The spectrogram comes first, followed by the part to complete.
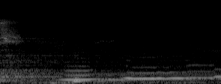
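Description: Soft, steady low hum of sustained tones, a drone held under the talk, shifting pitch slightly near the end.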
